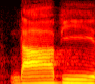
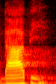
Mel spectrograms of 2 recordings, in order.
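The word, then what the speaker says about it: נביא: 하나님의 말씀을 대언하는 사람입니다 히브리어로 나비 라고 합니다 나비 나비 나비 날아다니는 나비고 발음이 똑같죠 그 나비가 히브리어로 선지자라는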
